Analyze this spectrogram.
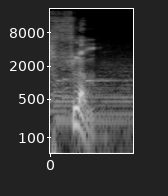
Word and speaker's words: phlegm: a phylum other than fire but no it's phlegm seen as in scene no it's as in quick right no it's pronounced as quiche for the last one you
